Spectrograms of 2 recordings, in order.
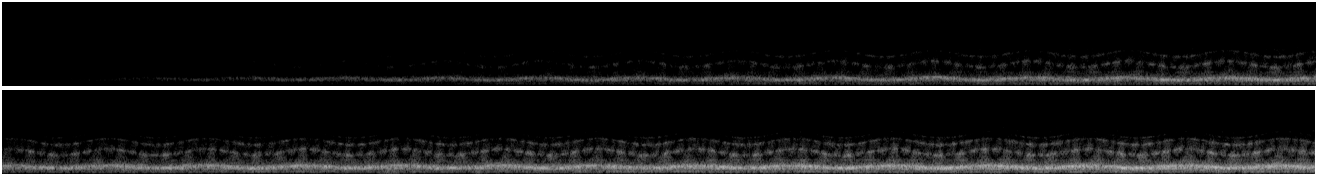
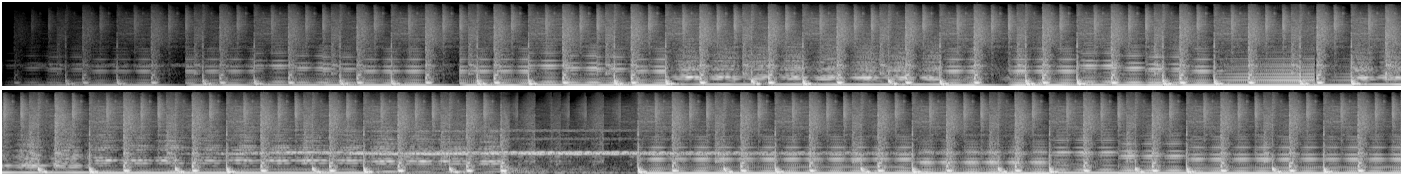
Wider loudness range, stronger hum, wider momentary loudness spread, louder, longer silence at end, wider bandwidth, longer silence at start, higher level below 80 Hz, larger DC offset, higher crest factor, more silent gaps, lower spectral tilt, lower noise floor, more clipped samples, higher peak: first, 20 LU vs 5 LU; neither; first, 19 LU vs 8 LU; second, -32 LUFS vs -11 LUFS; about the same, 0 s vs 0 s; second, 3 kHz vs over 20 kHz; first, 2.95 s vs 0.45 s; second, -74 dBFS vs -16 dBFS; neither; first, 18 dB vs 10 dB; neither; first, -11.5 dB/octave vs -4 dB/octave; first, -84 dBFS vs -39 dBFS; second, under 0.1% vs 0.1%; second, -16 dBFS vs 0 dBFS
